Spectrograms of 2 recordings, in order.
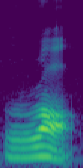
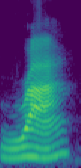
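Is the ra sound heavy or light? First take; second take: heavy; light. First: It is heavy, said with a full rounded mouth. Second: It is light, said with spread smiling lips. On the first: The speaker calls it right. "that is with a full mouth" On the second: The speaker calls it wrong. "that is with a slight smile"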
